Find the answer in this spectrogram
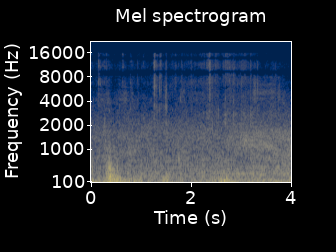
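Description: Wind buffeting the phone's microphone in uneven gusts, the loudest near the start, over a low hum of road traffic.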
